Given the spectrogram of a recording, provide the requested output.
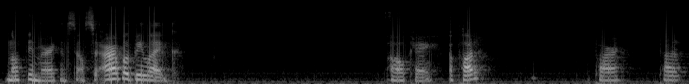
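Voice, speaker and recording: Woman, from South Africa, raised overseas, live streamer, casual chat, expressive, informal, sweary. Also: mid-range voice, measured pace. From born in South Africa, grew up mainly overseas from age six. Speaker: live streamer chatting with viewers.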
